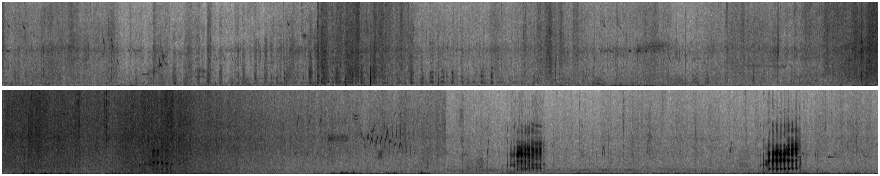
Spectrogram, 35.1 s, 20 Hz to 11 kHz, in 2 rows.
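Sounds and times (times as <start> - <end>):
sheep bleating: 20.3 - 21.0, 27.6 - 28.4, 32.7 - 33.5.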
